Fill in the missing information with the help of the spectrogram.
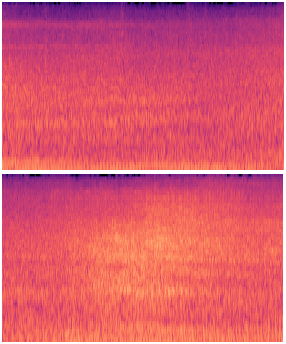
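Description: Road traffic heard from a moving bicycle: the steady engine hum of a car and motorbikes close by, over a haze of wind and road noise. A motorbike comes up alongside about four seconds in, bringing a louder rush of noise.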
